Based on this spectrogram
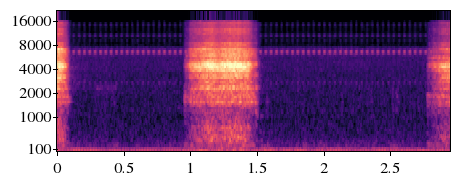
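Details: Barn owl nestlings in Cabañeros National Park, Spain, 2019 breeding season, fighting over a meal. One full, grating hiss in the middle, with the tails of others at start and end.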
